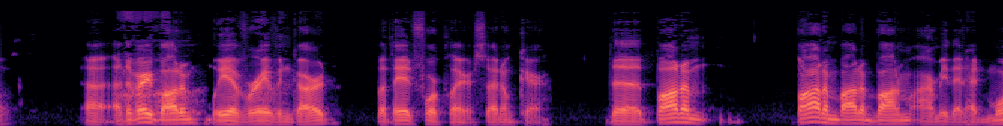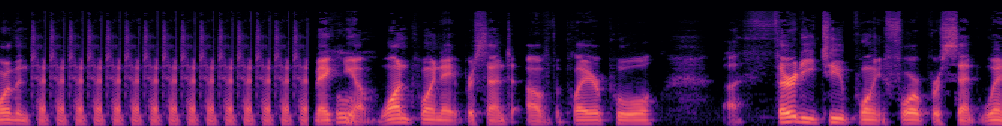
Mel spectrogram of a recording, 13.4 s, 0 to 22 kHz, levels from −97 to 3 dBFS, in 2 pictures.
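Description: At 6.98 s, just after "that had more than", the speech locks into a broken-record loop: a fragment of about 125 ms repeats exactly, back to back, 14 times until 8.73 s. The result is a rapid mechanical stutter with no forward progress. The likely cause is a stall in the player, encoder or stream that kept resending the last fragment it held. Whatever should have played during those 1.75 s is lost.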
